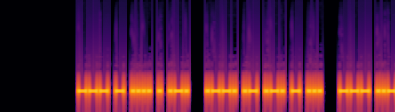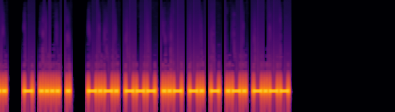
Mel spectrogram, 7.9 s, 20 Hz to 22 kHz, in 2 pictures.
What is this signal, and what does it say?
Morse code, heard as a keyed tone, about 44 wpm, 700 Hz. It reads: OTHER PARTS OF THE COUNTRY
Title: Sets of 5 Words Encore 45wpm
